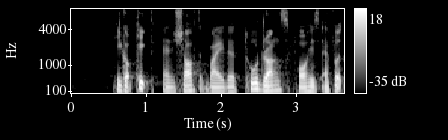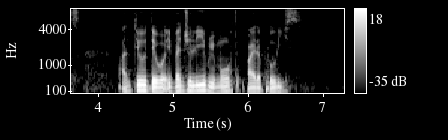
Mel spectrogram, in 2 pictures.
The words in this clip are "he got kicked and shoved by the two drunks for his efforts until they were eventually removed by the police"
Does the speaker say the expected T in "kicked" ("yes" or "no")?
yes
